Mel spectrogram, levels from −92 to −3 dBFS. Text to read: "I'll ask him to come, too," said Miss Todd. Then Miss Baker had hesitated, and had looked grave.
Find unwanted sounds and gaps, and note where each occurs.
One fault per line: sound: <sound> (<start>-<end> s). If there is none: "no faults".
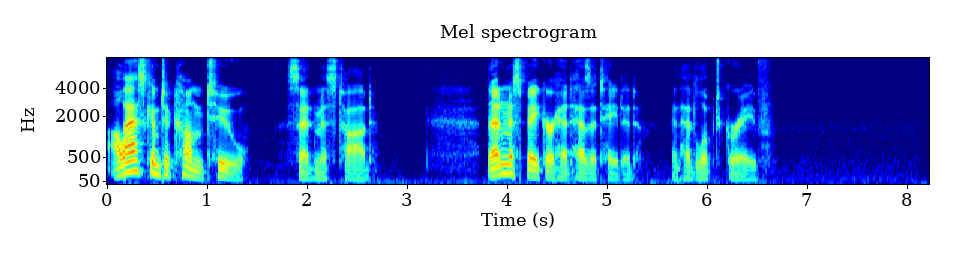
no faults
